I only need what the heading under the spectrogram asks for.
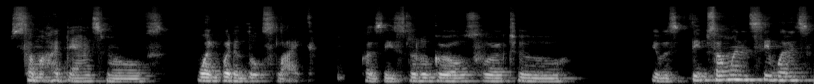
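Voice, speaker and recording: Host: low-pitched American woman, unhurried, halting livestream chat. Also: a little mellow, rough recording. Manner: halting, many fillers and restarts while working the screen. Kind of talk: casual livestream commentary.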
